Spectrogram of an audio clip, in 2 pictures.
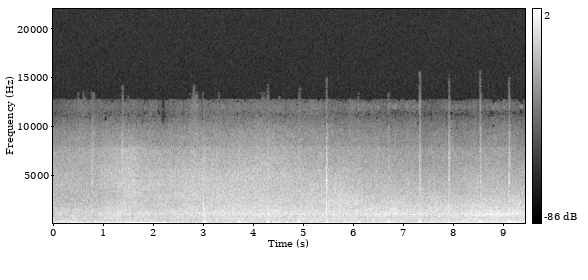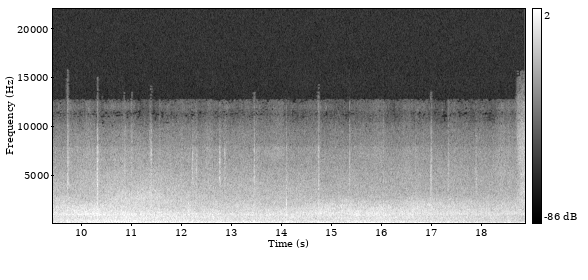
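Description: Footsteps thud on hollow wooden stairs.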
